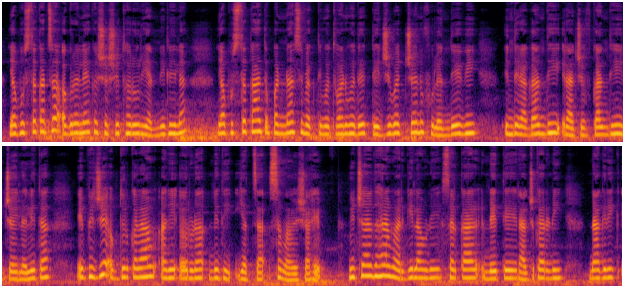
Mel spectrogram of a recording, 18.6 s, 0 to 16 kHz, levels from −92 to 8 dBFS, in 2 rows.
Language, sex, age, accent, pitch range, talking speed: Marathi, female, 30-49, native, 195-240 Hz, 115 wpm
